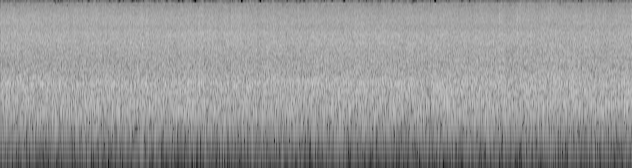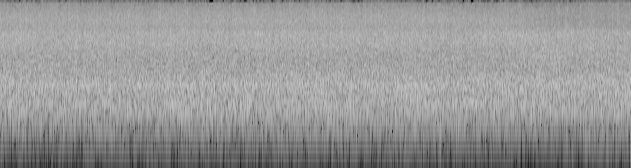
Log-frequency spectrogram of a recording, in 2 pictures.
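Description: Heavy rain pouring down steadily, with runoff streaming off the edge of a shop awning.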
